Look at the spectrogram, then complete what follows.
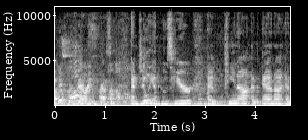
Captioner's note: audience laughing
